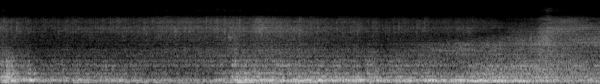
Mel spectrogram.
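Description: Dolby Atmos demo trailer sound played back by a Sony HT-X8500 soundbar and picked up in the room: a heavy low rumble and drone with a sharp hit just after the start, swelling louder about two seconds in, and a short whoosh near the end.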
